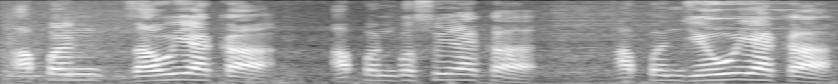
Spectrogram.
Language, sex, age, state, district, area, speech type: Marathi, male, 60+, Maharashtra, Osmanabad, rural, spontaneous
